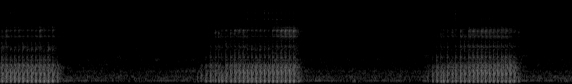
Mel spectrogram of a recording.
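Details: Female bully-breed dog snoring: three loud, fluttering snores a couple of seconds apart, each with a rapid rattling vibration, with soft breathing between them.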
